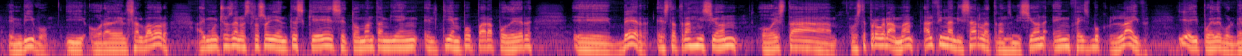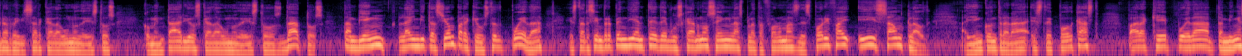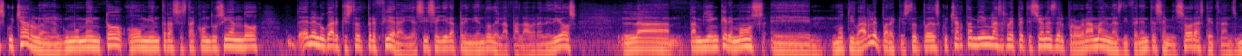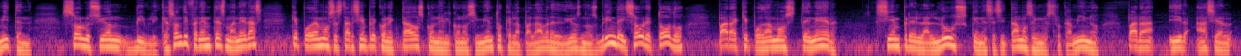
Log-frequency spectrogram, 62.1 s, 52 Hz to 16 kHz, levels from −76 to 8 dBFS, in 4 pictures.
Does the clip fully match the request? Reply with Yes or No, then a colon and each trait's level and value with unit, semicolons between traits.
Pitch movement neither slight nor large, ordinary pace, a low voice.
Yes: average, 4.6 semitones; average, 155 wpm; low, 125 Hz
